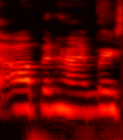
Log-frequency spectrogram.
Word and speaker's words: Oppenheimer: Okay, I've been saying his name wrong, but basically Oppenheimer, seeing the perspective of Oppenheimer and the physicist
